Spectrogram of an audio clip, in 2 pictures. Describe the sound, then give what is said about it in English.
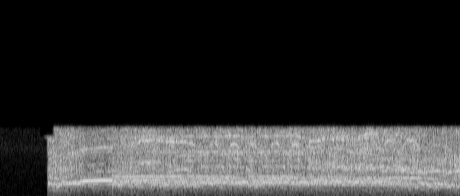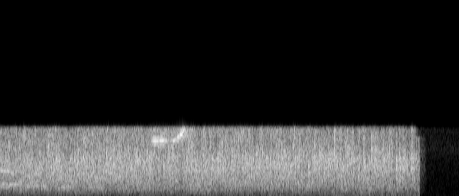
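A loud crowd cheers and applauds steadily for about eight seconds, with whistles and whoops rising over the clapping early on before it cuts off abruptly, at the opening of the Disrespected Trucker Radio Show. “Listen to that applause, ladies and gentlemen.”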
